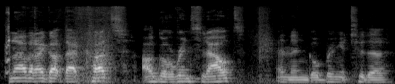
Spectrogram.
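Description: Around a backyard tub and a workshop, a man presents a DIY how-to video, walking through the job step by step in a plain-spoken, informal way. His voice is medium in pitch at a normal speed, captured on a handheld camera with background noise.

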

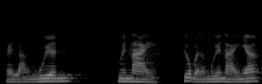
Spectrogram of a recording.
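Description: A man leads an online Japanese exam review, explaining each answer step by step. He keeps checking in with his students through rhetorical questions. His voice sits at a middle pitch, and he rattles off the viewers' answers in quick lists. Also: fairly even intonation, highs cut off. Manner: reads out viewers' comment answers in a quick list. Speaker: Japanese language teacher.

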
